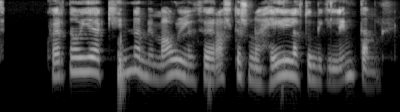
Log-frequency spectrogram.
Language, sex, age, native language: Icelandic, female, 40-49, Icelandic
